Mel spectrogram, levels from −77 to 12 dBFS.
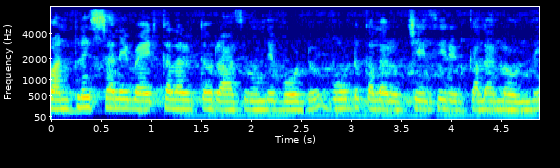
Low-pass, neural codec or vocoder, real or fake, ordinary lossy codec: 7.2 kHz; none; real; none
